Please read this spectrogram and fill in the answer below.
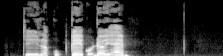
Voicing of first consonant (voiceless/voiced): voiceless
